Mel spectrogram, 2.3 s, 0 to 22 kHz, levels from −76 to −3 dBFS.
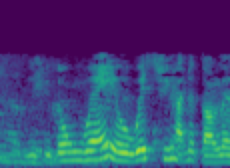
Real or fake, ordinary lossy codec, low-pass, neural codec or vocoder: real; MP3, 24 kbps; 7.2 kHz; none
